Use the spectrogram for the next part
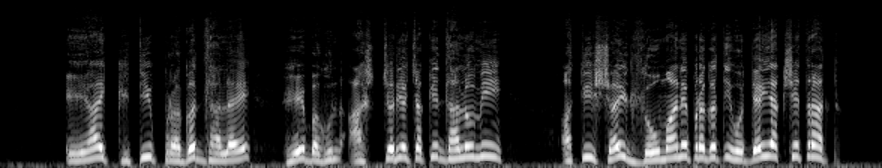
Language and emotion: Marathi, surprised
